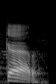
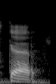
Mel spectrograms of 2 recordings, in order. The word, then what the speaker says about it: char: data type is char care it is pronounced as care and the format for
